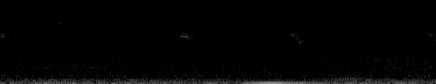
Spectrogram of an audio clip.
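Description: A bird chirping faintly in the background: a few short chirps, each falling in pitch. A dull low thump comes about two and a half seconds in.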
